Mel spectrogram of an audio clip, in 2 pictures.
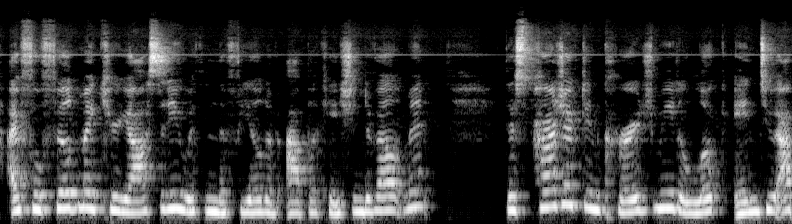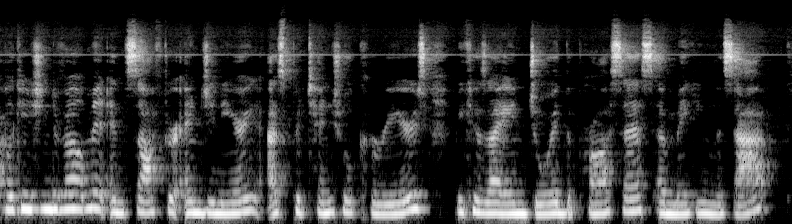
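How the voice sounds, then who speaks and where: This student presenter is a teenage girl with Gujarati as her first language, talking through screenshots step by step from a prepared presentation. She talks fast in a fairly high-pitched voice with a darkish tone.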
